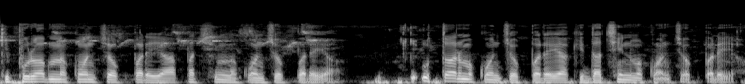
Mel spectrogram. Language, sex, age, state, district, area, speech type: Maithili, male, 30-45, Bihar, Madhepura, urban, spontaneous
